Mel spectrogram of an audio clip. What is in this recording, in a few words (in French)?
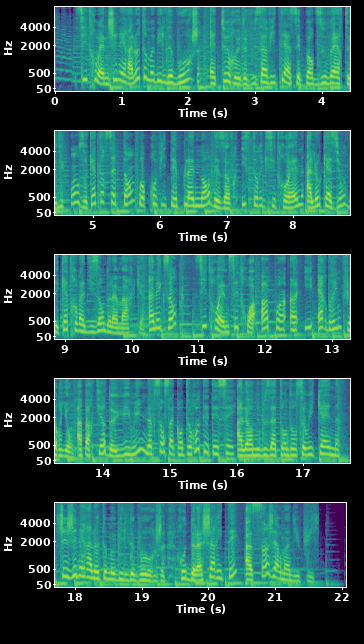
pub radio locale; spots radio voix off; citroen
